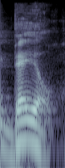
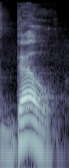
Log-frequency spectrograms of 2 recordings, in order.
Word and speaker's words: Del: I used to say Dale, and then it was Joel. It would be like, nope, Barry, that's not how you say his name. I'd be like, it's Dale. He'd be like, no, it's Del Olaleye.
